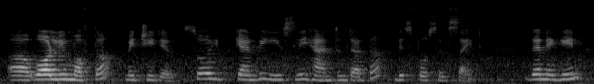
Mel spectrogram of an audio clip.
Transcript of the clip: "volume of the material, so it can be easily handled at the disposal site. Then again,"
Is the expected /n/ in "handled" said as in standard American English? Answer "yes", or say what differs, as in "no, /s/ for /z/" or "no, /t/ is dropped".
yes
